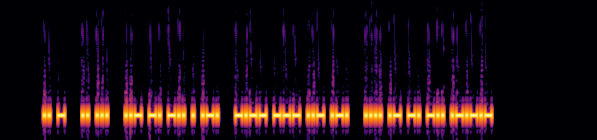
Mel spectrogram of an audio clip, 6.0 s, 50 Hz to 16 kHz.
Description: Morse code, heard as a keyed tone, about 52 wpm, 700 Hz. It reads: IT IS UNDER YOUR HAND.
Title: Sentences from Top 1000 Words - Review Part 1 - 50wpm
